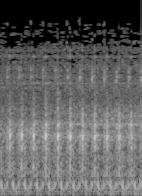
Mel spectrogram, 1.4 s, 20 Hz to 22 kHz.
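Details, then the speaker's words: Farymann A40 single-cylinder diesel on a test bench at first start-up after overhaul: crisp, evenly spaced firing pulses about eight per second, no misses or knocks, no smoke; idles cleanly. "idles nicely no smoke it's a wonder"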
